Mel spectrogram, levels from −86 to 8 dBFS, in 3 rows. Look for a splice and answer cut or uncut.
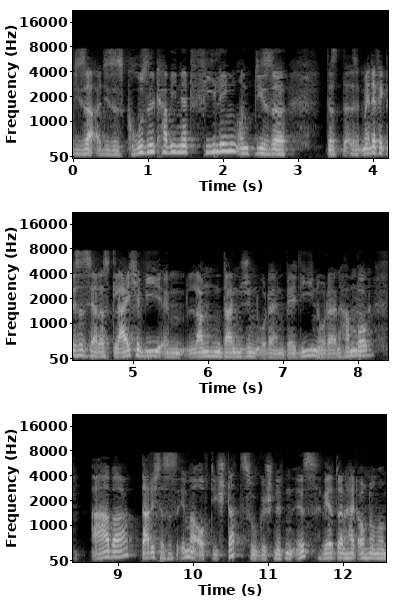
cut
